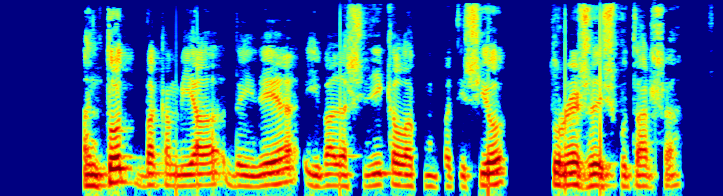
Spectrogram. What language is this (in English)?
Catalan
